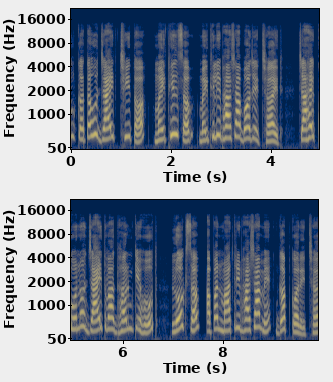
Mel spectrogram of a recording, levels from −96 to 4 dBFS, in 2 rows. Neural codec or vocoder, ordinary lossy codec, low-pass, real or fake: vocoder, 44.1 kHz, 128 mel bands, Pupu-Vocoder; none; 14.4 kHz; fake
